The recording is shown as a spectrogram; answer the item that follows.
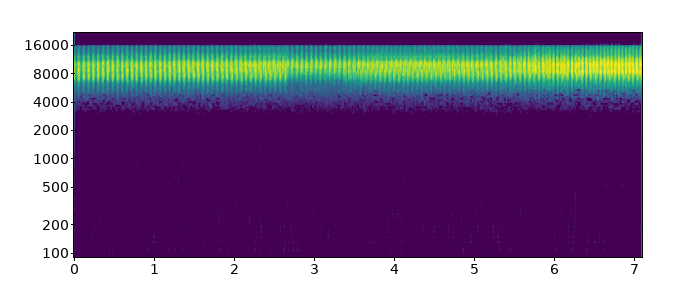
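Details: Field grasshoppers stridulating near the Svensky monastery in Bryansk, Russia, at 9pm on 6 September 2020, recorded with a Tascam DR-44WL: a shrill, rapidly pulsed buzz, softer and smoother mid-way, then swelling louder toward the end.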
